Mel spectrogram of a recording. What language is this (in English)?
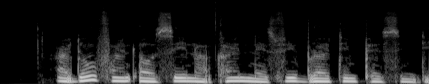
Nigerian Pidgin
